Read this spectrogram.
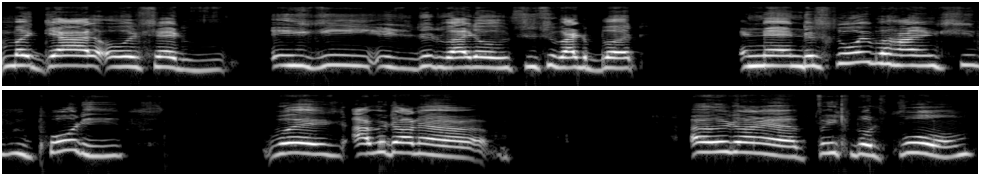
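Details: Dysarthria from cerebral palsy diagnosed in toddlerhood, in an adult woman; it primarily affects her speech and fine motor skills.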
